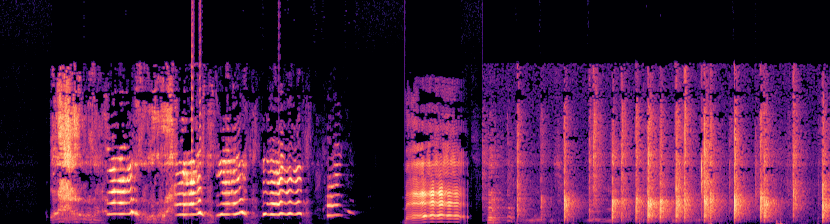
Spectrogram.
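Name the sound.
lost sheep bleating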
